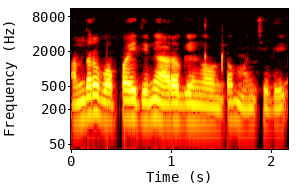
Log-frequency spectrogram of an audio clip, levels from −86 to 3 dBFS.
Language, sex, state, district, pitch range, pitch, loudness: Telugu, male, Andhra Pradesh, Guntur, 115-140 Hz, 130 Hz, -15 LUFS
